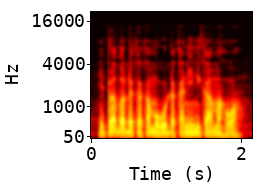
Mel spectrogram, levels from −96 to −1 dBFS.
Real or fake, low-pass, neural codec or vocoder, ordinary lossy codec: real; 14.4 kHz; none; none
